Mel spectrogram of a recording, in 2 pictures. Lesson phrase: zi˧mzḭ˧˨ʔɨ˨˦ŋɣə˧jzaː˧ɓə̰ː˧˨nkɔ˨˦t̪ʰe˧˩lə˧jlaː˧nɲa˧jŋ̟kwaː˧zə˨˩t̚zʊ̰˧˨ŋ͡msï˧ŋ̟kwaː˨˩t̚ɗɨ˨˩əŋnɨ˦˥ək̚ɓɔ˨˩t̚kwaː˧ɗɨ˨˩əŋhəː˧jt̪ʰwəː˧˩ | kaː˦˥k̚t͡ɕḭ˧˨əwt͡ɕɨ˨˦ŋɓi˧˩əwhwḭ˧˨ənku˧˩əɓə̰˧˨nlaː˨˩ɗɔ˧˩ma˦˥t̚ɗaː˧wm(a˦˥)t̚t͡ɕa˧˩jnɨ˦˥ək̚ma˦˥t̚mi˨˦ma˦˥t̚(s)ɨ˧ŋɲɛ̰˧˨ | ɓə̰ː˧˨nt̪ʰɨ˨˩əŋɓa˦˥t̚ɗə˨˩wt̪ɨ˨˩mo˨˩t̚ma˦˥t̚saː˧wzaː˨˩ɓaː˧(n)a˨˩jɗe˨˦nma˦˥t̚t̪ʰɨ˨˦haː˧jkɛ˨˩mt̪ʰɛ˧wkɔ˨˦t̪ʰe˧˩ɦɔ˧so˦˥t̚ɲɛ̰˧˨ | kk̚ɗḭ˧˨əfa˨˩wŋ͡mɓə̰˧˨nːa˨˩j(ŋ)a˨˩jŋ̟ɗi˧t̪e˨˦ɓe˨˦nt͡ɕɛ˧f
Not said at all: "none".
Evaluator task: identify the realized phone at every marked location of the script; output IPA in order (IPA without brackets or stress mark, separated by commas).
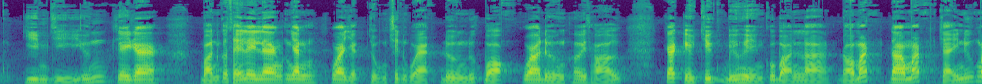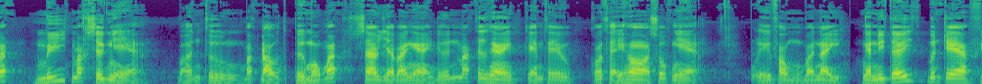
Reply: a˦˥, s, ŋ, ŋ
